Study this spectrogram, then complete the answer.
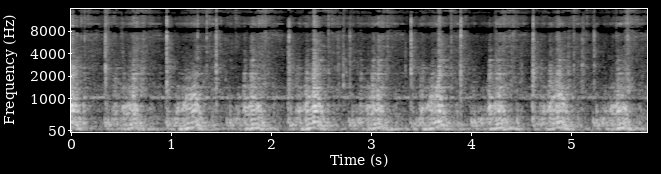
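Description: A washing machine agitator churns and sloshes water in a steady rhythm.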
